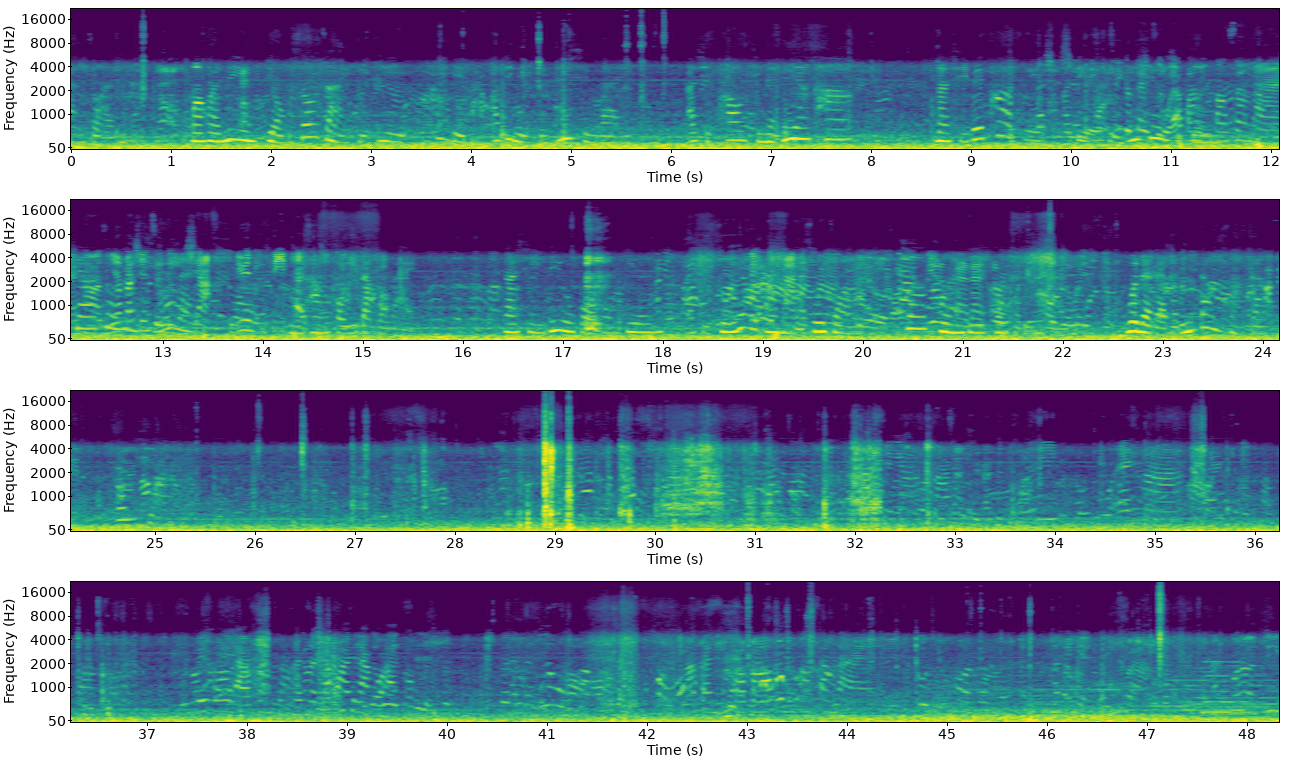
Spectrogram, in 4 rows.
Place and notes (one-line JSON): {"title": "Kaohsiung International Airport, Taiwan - In the cabin", "date": "2014-11-02 13:35:00", "description": "In the cabin", "latitude": "22.57", "longitude": "120.34", "altitude": "12", "timezone": "Asia/Taipei"}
